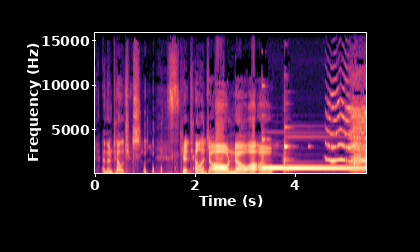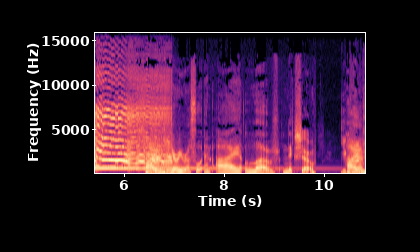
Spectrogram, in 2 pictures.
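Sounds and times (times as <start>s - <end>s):
speech: 0.2s - 3.9s, 6.4s - 10.8s
doorbell ringing with a steady sustained tone: 3.3s - 9.9s
wavering warbling chime: 4.6s - 10.6s.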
